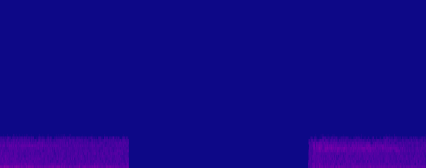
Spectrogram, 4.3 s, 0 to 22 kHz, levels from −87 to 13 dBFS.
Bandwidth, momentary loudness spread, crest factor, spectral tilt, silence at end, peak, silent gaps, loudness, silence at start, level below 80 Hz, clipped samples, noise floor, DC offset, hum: 4.9 kHz; 4 LU; 18 dB; -1.5 dB/octave; 0 s; -50 dBFS; none; -64 LUFS; 0 s; -86 dBFS; under 0.1%; under -90 dBFS; under 0.1%; none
